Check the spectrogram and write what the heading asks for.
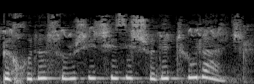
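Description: A woman's voice: high-pitched, fairly even intonation, darkish tone, slight background noise, lightly acted. An actress playing a worried, doting middle-aged mother who pleads and fusses over her son. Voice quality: pleading, fussing. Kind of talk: family drama acting.

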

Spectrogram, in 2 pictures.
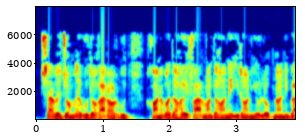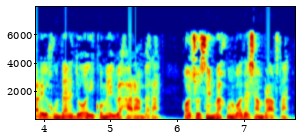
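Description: A man reading a story aloud as narrator, steady and measured. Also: deep voice, highs cut off. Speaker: audiobook narrator. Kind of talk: scripted narration.

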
